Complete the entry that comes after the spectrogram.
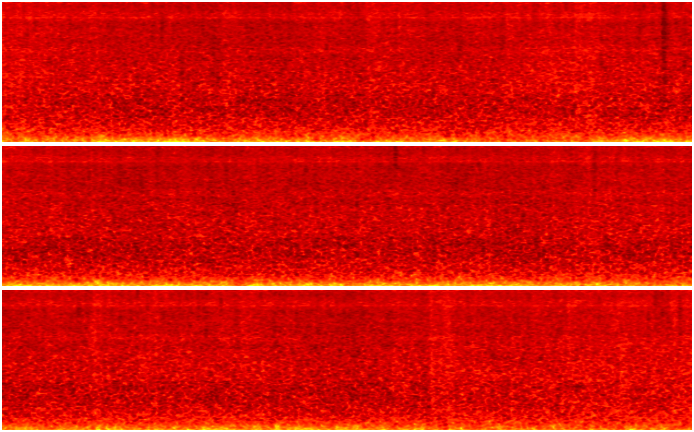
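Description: Steady rain falling on tree foliage, an even hiss that holds without let-up.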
